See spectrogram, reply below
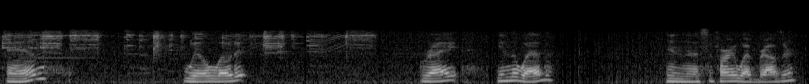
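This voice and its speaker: A man's voice: medium pitch, animated, slow, pauses often. Man in casual demo, dull lo-fi sound. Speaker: app developer presenting a demo. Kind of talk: informal software demo narration. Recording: dull lo-fi camera audio, music behind.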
